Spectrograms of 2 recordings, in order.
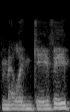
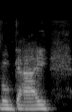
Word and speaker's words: Milngavie: Uh Deborah's so Mulgai store, it looks like Milngavie, but it's um pronounced Mulgai.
